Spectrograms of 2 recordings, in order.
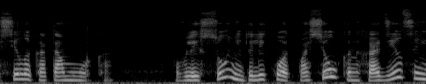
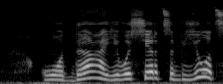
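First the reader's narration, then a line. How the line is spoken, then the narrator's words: Joyful exclamation. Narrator (Russian): обрадованно воскликнула Брукса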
